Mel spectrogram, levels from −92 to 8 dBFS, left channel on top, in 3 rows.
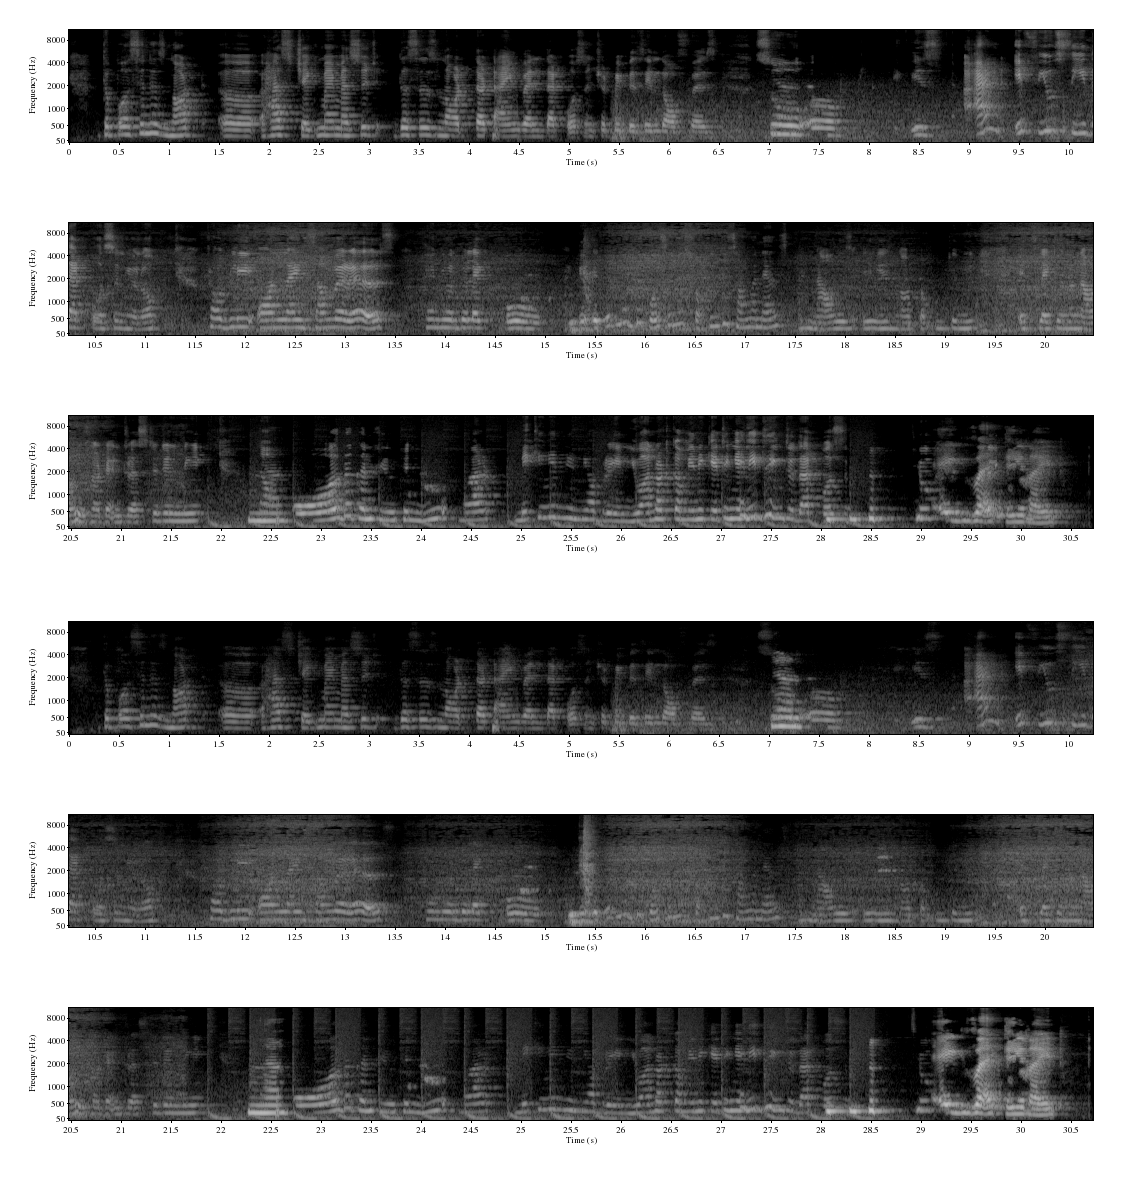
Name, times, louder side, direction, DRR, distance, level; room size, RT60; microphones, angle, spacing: voice 1, 0.0-6.5 6.9-7.8 8.4-8.7 8.9-13.5 13.8-15.1 15.3-22.1 22.4-28.1 29.0-29.2 29.6-30.1, left 6 dB, 85° left, 0.4 m, -39 dB
sound 1, 5.4-22.4, left 2 dB, 45° left, 0.7 m, -56 dB
voice 2, 7.0-7.3 15.2-15.5 18.3-18.5 22.3-22.7 24.0-24.2 28.0-28.7 29.1-30.5, right 7 dB, 75° right, 0.3 m, -29 dB
sound 2, 9.9-21.7, right 2 dB, 10° right, 0.7 m, -49 dB
sound 3, 21.9-29.0, right 3 dB, 50° right, 0.7 m, -50 dB
15.0 x 6.9 x 5.2 m
head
